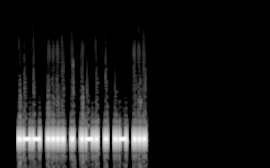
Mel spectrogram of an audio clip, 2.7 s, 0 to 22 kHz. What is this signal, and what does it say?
Morse code, heard as a keyed tone, about 52 wpm, 700 Hz. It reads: WHEREAS
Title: Seven Letter Words - 50wpm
